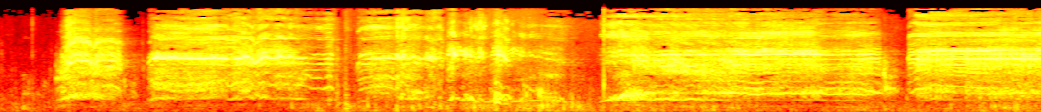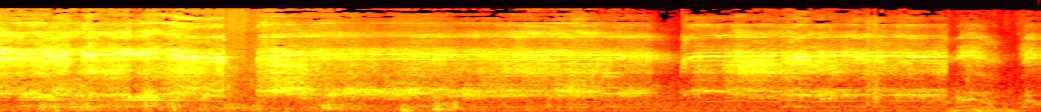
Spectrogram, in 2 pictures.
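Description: A warthog's distress squeals as a lion drags it from its burrow: long, high, harsh screams broken by brief pauses every few seconds.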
